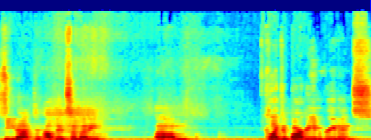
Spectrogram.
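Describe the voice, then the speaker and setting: The pace is moderate. Noticeable background noise sits behind the speech. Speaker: First Amendment auditor. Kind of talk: casual conversation with officials, partly reading policy aloud.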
